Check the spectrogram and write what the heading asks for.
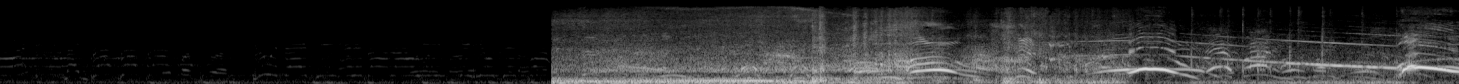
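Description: Near silence for about five and a half seconds, then sudden road traffic noise of vehicles passing. From about eight seconds in, an emergency-vehicle siren wails in repeated rising-and-falling sweeps, with one long falling tone near the end.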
